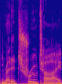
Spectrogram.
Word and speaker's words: retatrutide: If you're in the weight loss game and you want to get the biggest and the best, how do you pronounce it again? Retatrutide? Retatrutide.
